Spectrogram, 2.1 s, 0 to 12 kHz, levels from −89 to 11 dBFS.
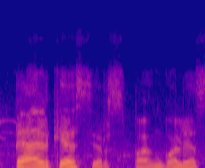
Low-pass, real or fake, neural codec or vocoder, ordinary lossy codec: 7.2 kHz; real; none; Opus, 24 kbps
